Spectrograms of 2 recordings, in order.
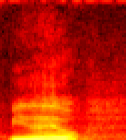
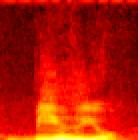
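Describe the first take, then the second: First: The stress is on the second syllable. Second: The stress is on the first syllable. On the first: The speaker calls it wrong. "ya no se tiene que pronunciar video" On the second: The speaker calls it right. "se tiene que pronunciar vídeo y además con la tilde en la i"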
